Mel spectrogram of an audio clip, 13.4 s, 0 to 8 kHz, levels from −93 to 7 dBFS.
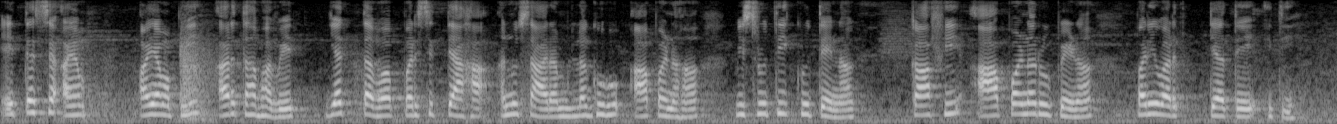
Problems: background sounds at intervals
